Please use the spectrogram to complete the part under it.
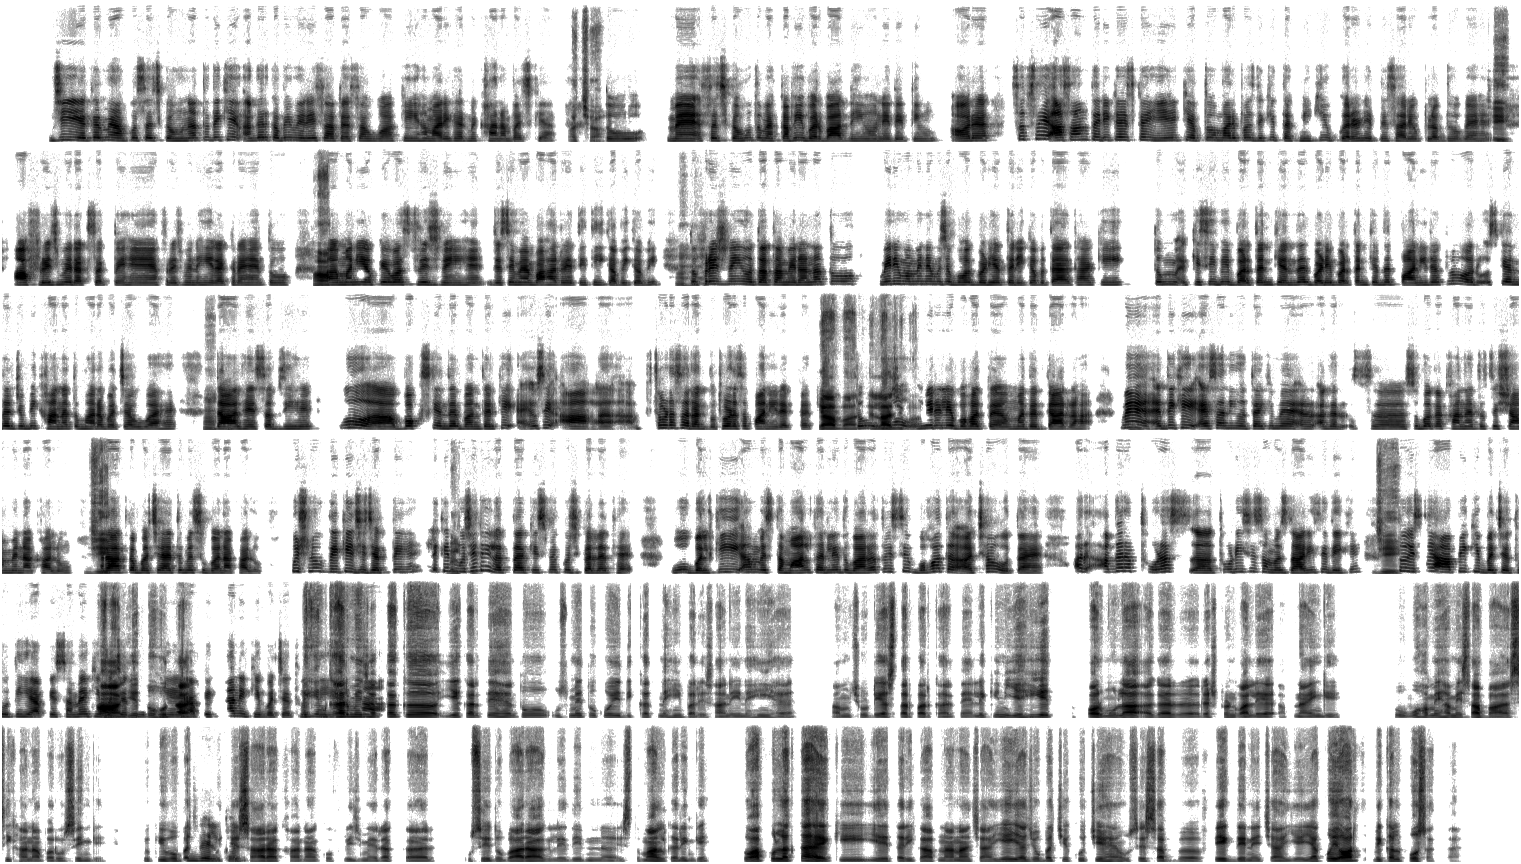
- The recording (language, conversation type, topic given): Hindi, podcast, रोज़मर्रा की जिंदगी में खाद्य अपशिष्ट कैसे कम किया जा सकता है?
- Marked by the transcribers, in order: in English: "बॉक्स"; in English: "फ़ॉर्मूला"; in English: "रेस्टोरेंट"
